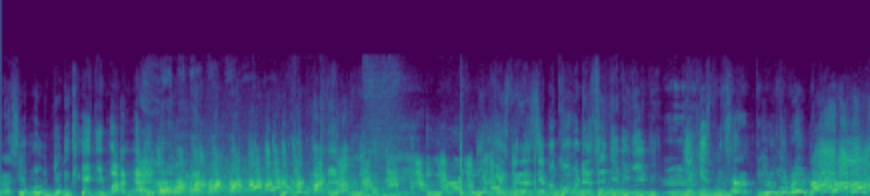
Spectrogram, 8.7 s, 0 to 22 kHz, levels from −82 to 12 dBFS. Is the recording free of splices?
yes; 0 cuts

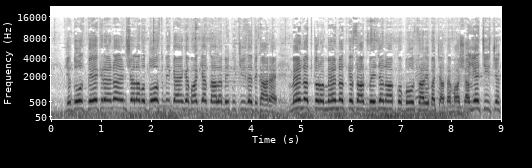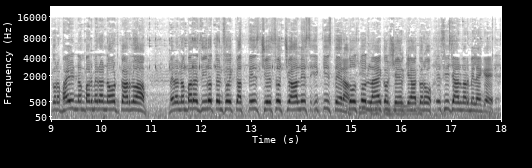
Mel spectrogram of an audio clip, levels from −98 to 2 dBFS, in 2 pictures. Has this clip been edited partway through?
yes; 4 cuts; at 4.6 s, 8.4 s, 14.9 s, 16.9 s

